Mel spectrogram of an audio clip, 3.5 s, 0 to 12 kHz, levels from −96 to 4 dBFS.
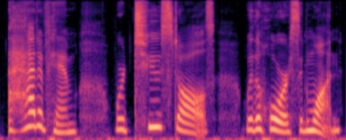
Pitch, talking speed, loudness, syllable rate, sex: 245 Hz, 190 wpm, -16 LUFS, 5.7 syllables/s, female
